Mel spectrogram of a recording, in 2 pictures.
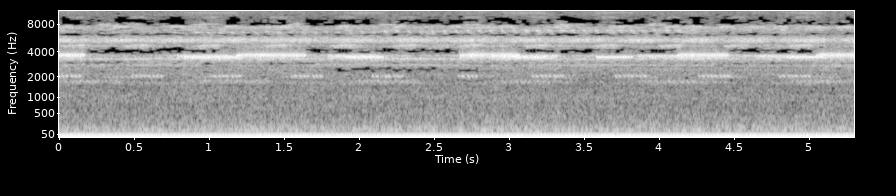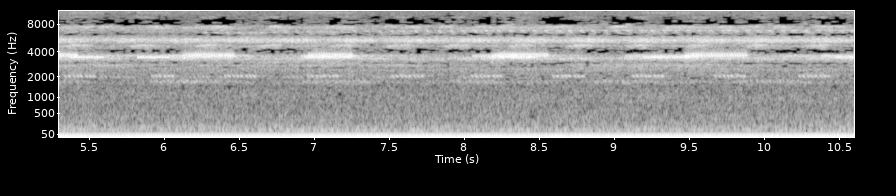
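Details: Several crickets calling in a park as evening falls, a high ringing trill underneath short pulsed chirps repeated about once a second, the chorus steady throughout with no birds or people noticeable.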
